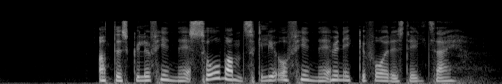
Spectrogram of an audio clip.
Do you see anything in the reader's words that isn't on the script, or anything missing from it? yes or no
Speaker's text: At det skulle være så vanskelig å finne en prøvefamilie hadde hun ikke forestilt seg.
yes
